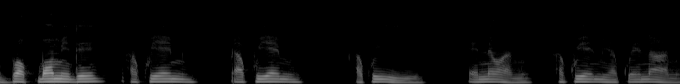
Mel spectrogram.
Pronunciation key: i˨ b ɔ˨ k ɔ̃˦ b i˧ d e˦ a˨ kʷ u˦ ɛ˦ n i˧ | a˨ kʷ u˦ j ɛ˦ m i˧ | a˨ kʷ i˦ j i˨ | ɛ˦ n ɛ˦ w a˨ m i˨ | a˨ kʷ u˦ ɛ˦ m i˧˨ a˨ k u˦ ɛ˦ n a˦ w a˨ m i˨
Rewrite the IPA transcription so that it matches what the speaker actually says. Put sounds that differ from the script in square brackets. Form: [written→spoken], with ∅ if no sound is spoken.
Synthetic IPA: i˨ b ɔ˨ [k→k͡p] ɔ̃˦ [b→m] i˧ d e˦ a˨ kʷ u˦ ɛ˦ [n→m] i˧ | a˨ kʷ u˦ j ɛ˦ m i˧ | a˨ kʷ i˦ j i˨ | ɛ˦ n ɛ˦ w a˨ m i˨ | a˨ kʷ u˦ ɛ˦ m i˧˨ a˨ k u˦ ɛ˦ n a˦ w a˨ m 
